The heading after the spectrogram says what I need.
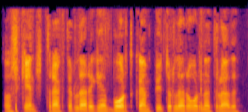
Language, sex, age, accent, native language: Uzbek, male, 18-24, Samarqand, Uzbek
